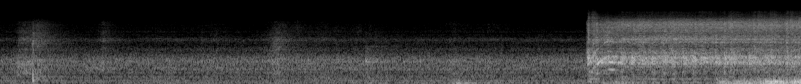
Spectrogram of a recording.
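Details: Holden LX Torana 202 six, rebuilt with adjustable roller rockers and Holley Sniper, run briefly without rocker cover or water pump to check rocker adjustment. Quiet, then it fires and settles into a steady, even run. No knocks or rattles, healthy.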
